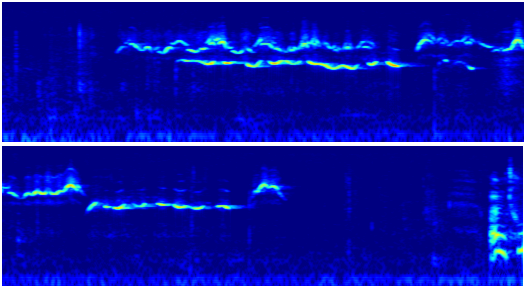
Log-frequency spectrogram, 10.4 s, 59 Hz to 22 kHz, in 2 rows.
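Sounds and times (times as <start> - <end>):
birds singing in a forest: 1.2 - 8.2
speech: 10.1 - 10.4.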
